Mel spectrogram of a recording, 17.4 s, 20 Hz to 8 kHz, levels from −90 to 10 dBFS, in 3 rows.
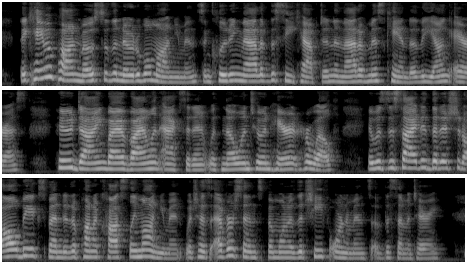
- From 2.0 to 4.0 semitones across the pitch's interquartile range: Yes, average, 3.0 semitones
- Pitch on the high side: Yes, high, 205 Hz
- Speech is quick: Yes, fast, 210 wpm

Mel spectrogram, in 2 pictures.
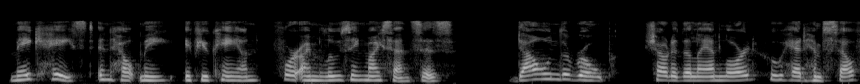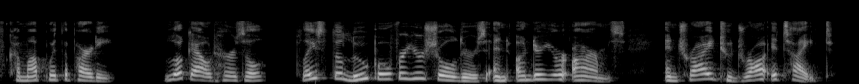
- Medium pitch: No, high, 195 Hz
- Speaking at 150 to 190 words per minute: Yes, average, 165 wpm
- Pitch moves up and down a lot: No, average, 3.3 semitones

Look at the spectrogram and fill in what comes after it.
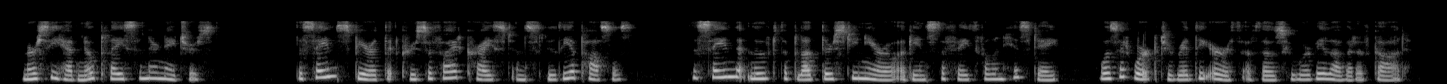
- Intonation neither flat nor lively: Yes, average, 3.6 semitones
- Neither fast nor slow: Yes, average, 180 wpm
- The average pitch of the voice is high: Yes, high, 245 Hz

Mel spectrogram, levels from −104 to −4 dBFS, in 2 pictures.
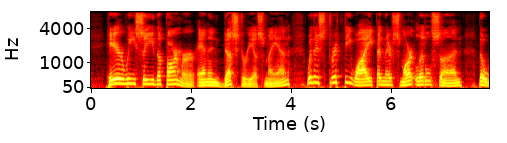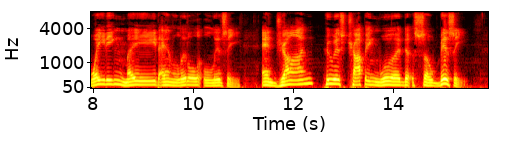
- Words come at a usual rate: No, slow, 115 wpm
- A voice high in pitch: No, low, 135 Hz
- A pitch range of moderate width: No, wide, 5.7 semitones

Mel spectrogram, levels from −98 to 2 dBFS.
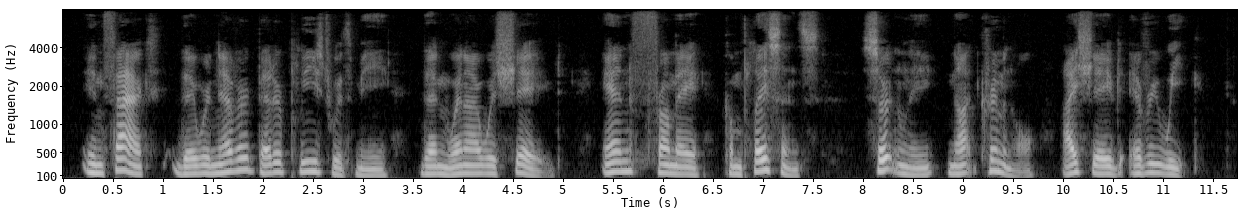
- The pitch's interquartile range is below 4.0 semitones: No, average, 4.6 semitones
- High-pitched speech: No, low, 135 Hz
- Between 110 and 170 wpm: Yes, slow, 135 wpm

